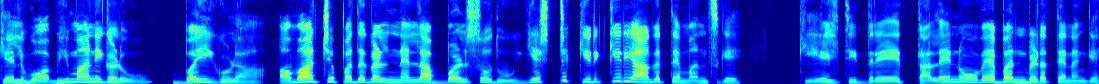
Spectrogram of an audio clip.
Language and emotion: Kannada, disgusted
